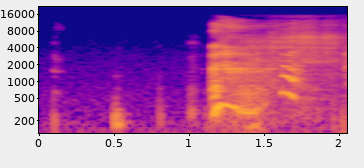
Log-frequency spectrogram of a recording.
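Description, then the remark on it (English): A few faint short puffs of breath, then a loud, drawn-out burp with a low, croaking pitch that wavers and lasts nearly a second. “Speaking of burps.”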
